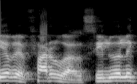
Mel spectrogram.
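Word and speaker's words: 팔월: 7 মাস, ফাল উয়াল, তো এটা কি হবে ফারুয়াল, সিল উয়ালে কি হবে সিরুয়াল, ফালুয়ালে কি 8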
